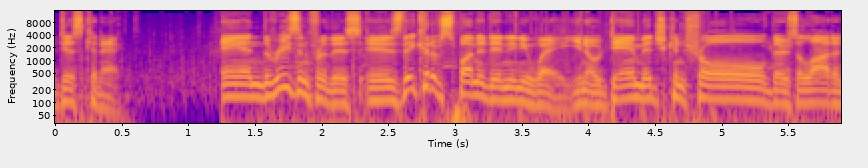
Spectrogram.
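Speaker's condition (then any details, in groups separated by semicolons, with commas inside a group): No condition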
